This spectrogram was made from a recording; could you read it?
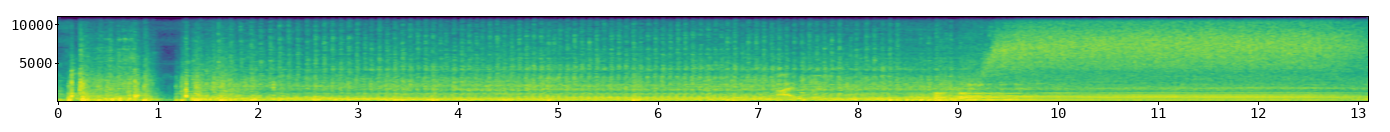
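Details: Stihl FS70R trimmer that was bogging with no power, after final carb adjustment with the air filter on: even idle, then a clean steady high whine; normal idle and rev.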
